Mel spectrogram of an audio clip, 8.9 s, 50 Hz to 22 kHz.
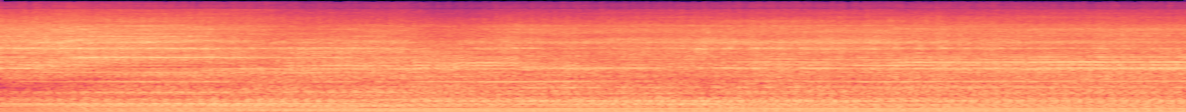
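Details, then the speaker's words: Boat inboard at idle, warming past 160° during winterization, with the steering worked back and forth: a thin, constant power steering pump whine. The fluid was found low and frothy, and a leak is present. "I can hear the pump whining a little bit. Did you see anything come out? That pump doesn't sound too healthy."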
